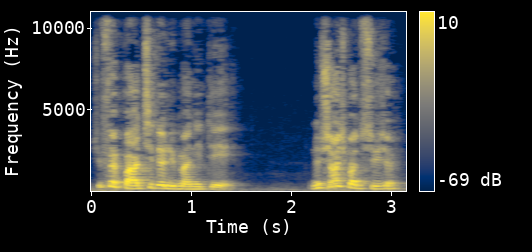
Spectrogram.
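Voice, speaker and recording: A woman's voice: fairly low pitch, sing-song, moderate pace, gravelly. Mocking woman taunting a rival. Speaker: live stream participant. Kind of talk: heated online argument.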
